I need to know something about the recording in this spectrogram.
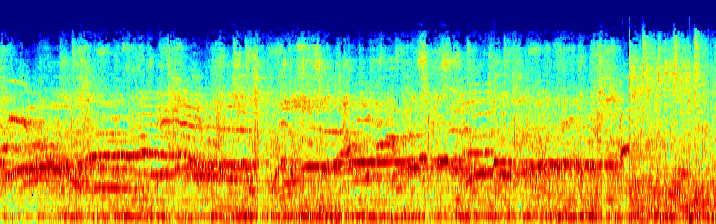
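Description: Audience of teenagers cheering and screaming loudly, many high-pitched voices shrieking and whooping over one another, with music playing underneath.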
